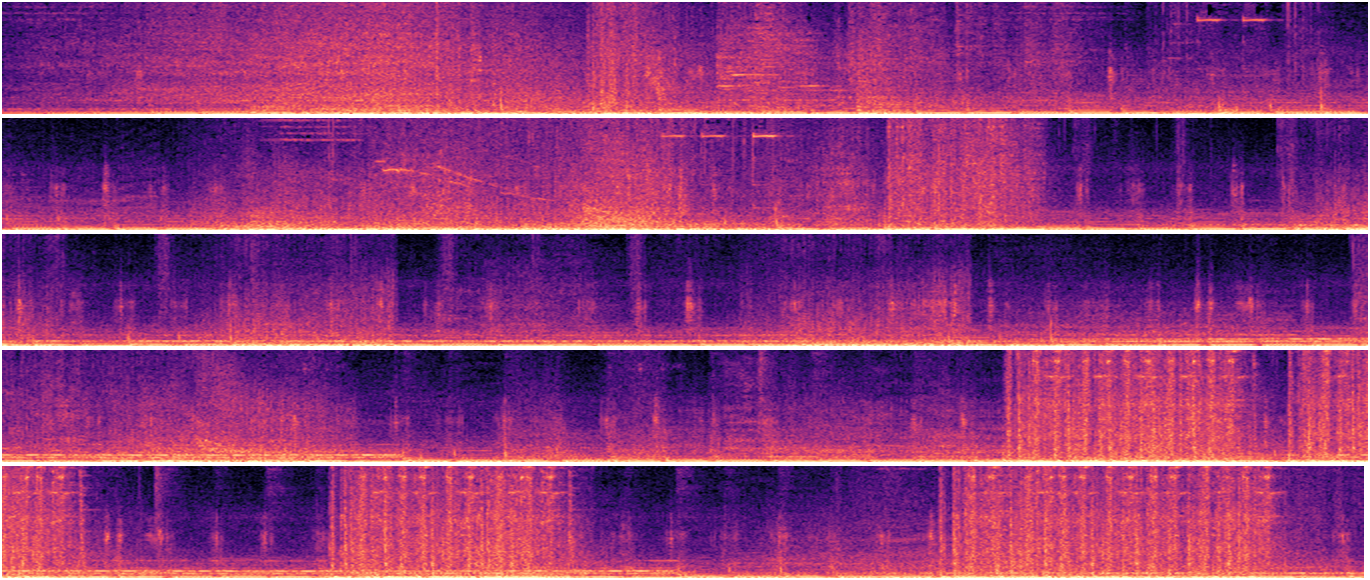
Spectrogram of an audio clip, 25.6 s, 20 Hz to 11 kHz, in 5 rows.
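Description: Rocket launcher blasts and explosions in the 2016 Doom shooter game, a dense, loud barrage of booming hits and rumbling detonations repeating steadily over a heavy low-end soundtrack with no talking.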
